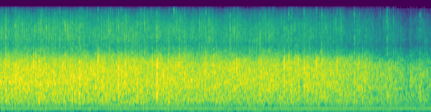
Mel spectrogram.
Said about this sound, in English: Come on, give the Lord a clap of praise today, because He's the one who gives us hope.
